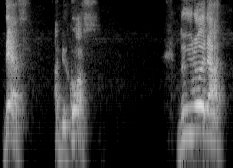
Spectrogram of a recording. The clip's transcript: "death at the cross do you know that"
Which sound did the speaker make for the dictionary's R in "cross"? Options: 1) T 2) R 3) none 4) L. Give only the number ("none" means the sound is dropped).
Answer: 3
